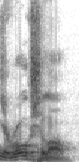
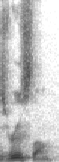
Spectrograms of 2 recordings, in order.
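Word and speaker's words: ירושלים: In Mount Seon and in Yerushalayim, which are mispronounced as Zion and Jerusalem, will be deliverance, as Yahweh has said.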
